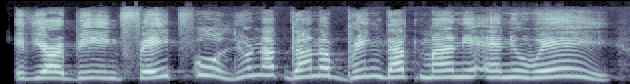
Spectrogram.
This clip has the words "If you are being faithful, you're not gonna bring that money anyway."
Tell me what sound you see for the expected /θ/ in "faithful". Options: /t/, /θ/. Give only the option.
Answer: /t/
